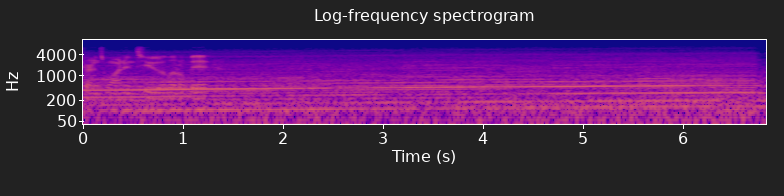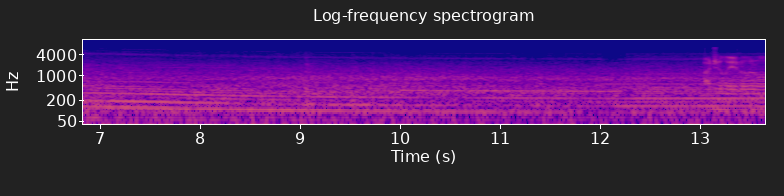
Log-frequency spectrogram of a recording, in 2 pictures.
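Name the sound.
race car engine accelerating at Phoenix, iRacing video game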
